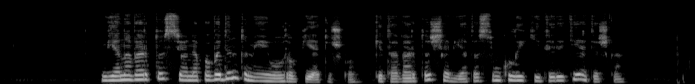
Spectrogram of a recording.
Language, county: Lithuanian, Klaipėda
